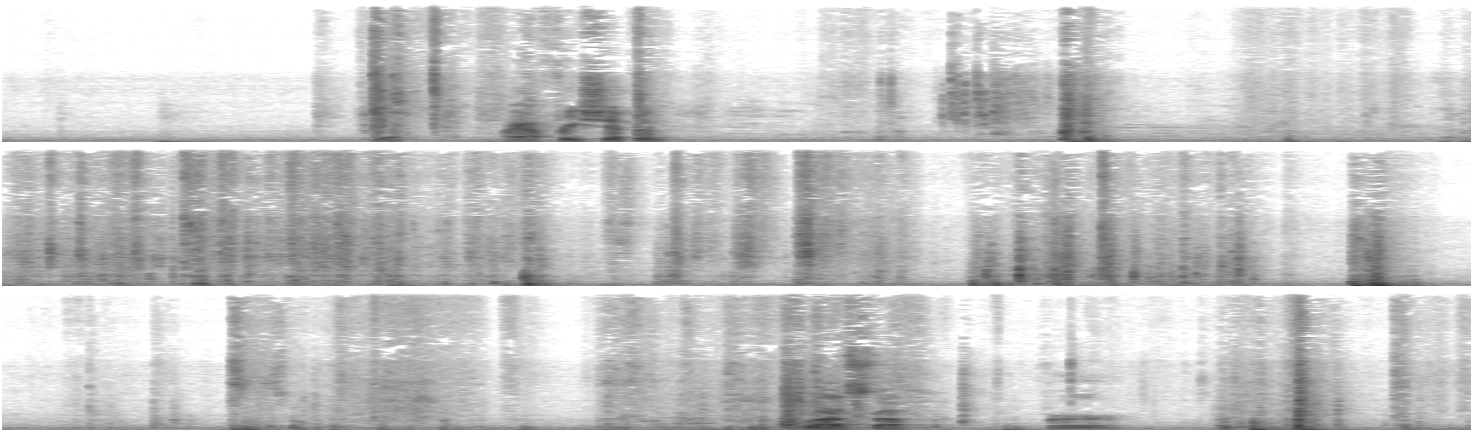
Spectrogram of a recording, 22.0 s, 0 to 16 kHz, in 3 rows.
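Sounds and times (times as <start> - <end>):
cardboard and packaging rustling: 6.2 - 14.4, 15.4 - 19.6.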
